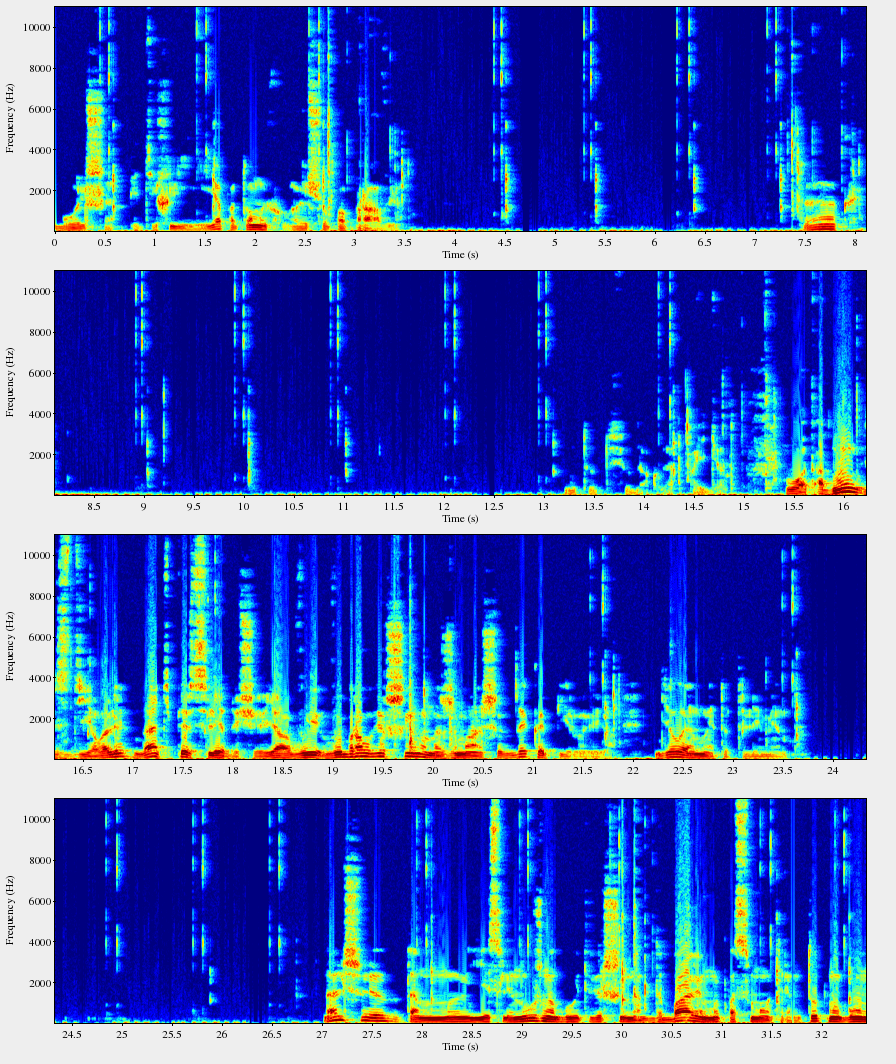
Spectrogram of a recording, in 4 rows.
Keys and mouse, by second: 0.4 ctrl+click, 1.5-2.7 ctrl+drag, 2.9 shift+middle click, 5.3 ctrl+click, 7.6-7.9 shift+middle drag, 9.9 ctrl+click, 12.0 ctrl+click, 13.0-14.3 ctrl+drag, 15.0 shift+middle drag, 16.4 shift+middle click, 17.7 right click, 19.9 shift+d, 25.8 ctrl+click, 29.0 ctrl+click, 30.3 shift+middle click, 31.4 ctrl+click, 32.2-32.4 ctrl+drag.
